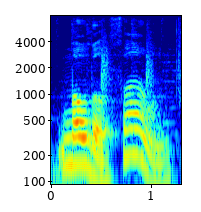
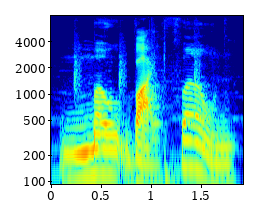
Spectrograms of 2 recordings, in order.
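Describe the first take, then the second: First: It is said in a General American accent. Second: It is said in a British BBC accent. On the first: "In G A English, mobile phone is pronounced as" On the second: "But for B B C, we have"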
